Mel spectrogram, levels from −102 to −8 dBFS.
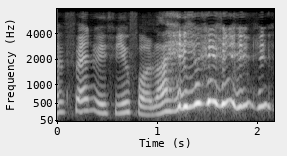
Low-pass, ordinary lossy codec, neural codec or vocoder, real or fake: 7.2 kHz; none; codec, 44.1 kHz, 7.8 kbps, DAC; fake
